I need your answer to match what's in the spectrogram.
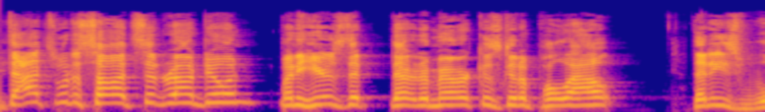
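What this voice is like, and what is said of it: Usual voice. Nothing is said of it.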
